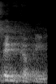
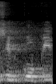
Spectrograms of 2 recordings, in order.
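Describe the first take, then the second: First: It has three syllables with a reduced middle vowel. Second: It has three syllables with an o middle vowel. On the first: The speaker calls it right. "इसको सिनकपी कहना" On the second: The speaker calls it wrong. "इसको सिनकोपी भी नहीं कहना"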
